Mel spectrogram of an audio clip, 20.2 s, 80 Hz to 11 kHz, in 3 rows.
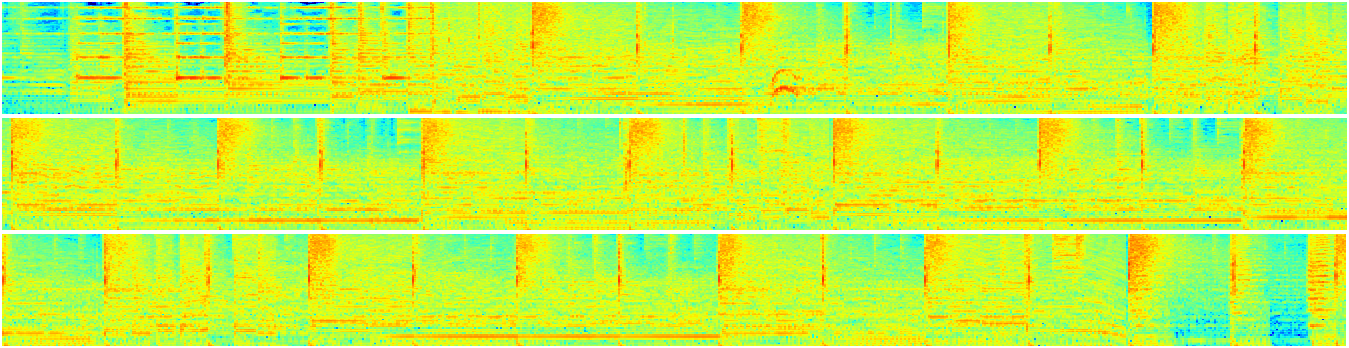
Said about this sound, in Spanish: Otro eh, pop de la música brasileña por aquellos años era este, que está en el track número 4 de este disco, …, promocional de la CBS,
